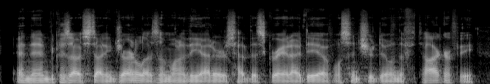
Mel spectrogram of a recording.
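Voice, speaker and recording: A man with an American accent speaks in a very deep, low pitch with vocal fry at a very fast pace. His intonation is monotone and flat, his loudness very even. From northern US. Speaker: author. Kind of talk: interview.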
